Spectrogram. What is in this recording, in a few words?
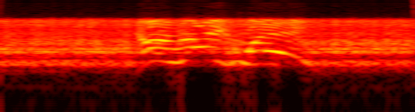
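English right wing mood med; War Thunder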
